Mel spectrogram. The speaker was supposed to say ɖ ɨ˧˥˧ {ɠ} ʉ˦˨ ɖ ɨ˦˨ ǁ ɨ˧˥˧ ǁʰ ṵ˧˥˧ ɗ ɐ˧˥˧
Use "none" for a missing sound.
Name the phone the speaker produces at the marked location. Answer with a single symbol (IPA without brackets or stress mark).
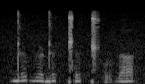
ɓ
